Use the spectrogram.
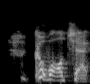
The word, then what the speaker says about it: Kowalczyk: How do you say your last name? Kowalchek. Very Polish.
